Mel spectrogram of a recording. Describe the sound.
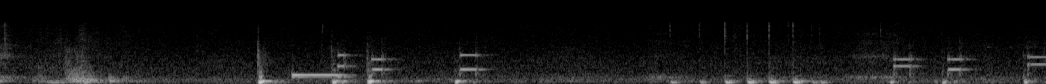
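Touch-tone telephone keypad dialing: a few short, clear two-note beeps in two separate bursts, mixed with soft clunks and handling knocks between them.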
